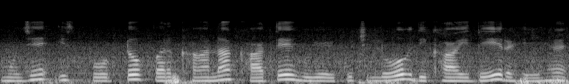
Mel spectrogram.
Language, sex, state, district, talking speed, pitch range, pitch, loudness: Hindi, female, Madhya Pradesh, Umaria, 135 wpm, 165-215 Hz, 170 Hz, -16 LUFS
